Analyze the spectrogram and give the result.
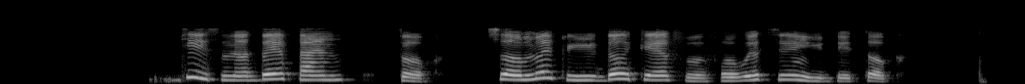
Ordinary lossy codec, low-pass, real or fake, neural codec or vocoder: Opus, 32 kbps; 5.4 kHz; fake; codec, 16 kHz, 1 kbps, FunCodec, trained on Chinese and English, 50 frames a second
